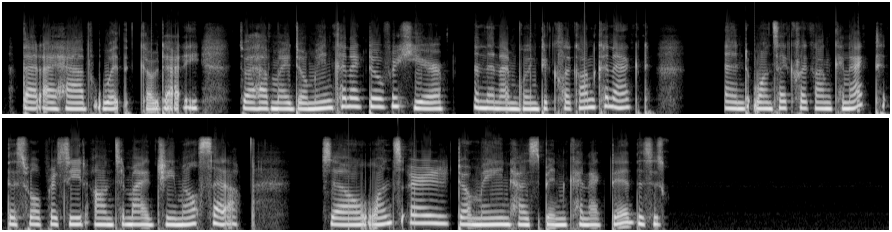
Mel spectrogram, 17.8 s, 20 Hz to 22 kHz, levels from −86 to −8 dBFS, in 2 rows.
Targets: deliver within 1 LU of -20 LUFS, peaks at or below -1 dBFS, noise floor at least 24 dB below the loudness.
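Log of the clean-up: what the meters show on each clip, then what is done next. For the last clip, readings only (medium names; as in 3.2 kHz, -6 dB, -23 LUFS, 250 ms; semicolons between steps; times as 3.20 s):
clipped samples 0.9%; clipping level -13.0 dBFS; dropouts 7; longest dropout 1.3 ms; loudness -22.5 LUFS; peak level -13.0 dBFS; loudness target -20.0 LUFS
-> clip repair -13 dBFS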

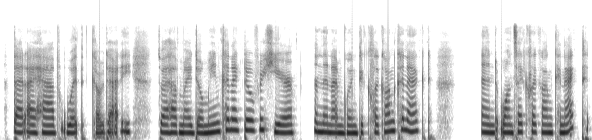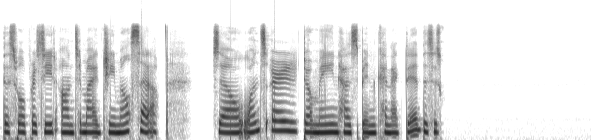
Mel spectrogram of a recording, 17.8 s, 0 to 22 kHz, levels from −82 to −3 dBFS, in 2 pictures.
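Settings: clipped samples 0.0%; dropouts 7; longest dropout 1.3 ms
-> interpolate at 0.84/1.49/5.28/5.82/7.52/12.34/13.00 s, 1.3 ms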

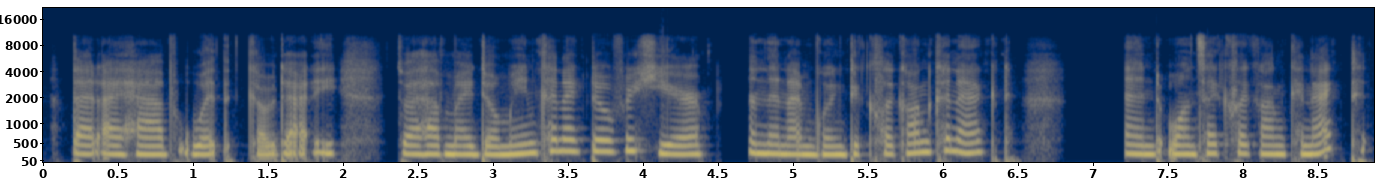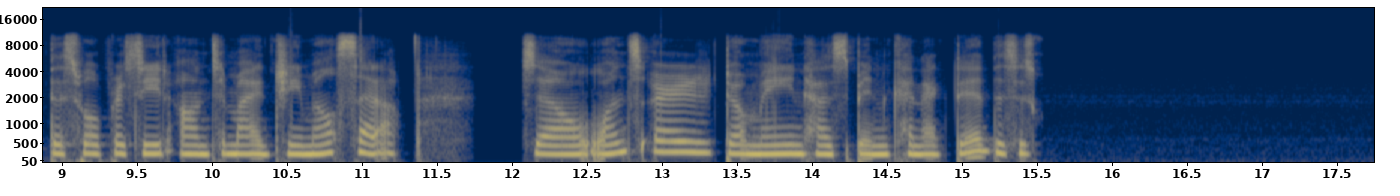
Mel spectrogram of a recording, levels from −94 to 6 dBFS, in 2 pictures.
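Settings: dropouts 0; loudness -22.5 LUFS; peak level -8.5 dBFS; loudness target -20.0 LUFS
-> trim +2.5 dB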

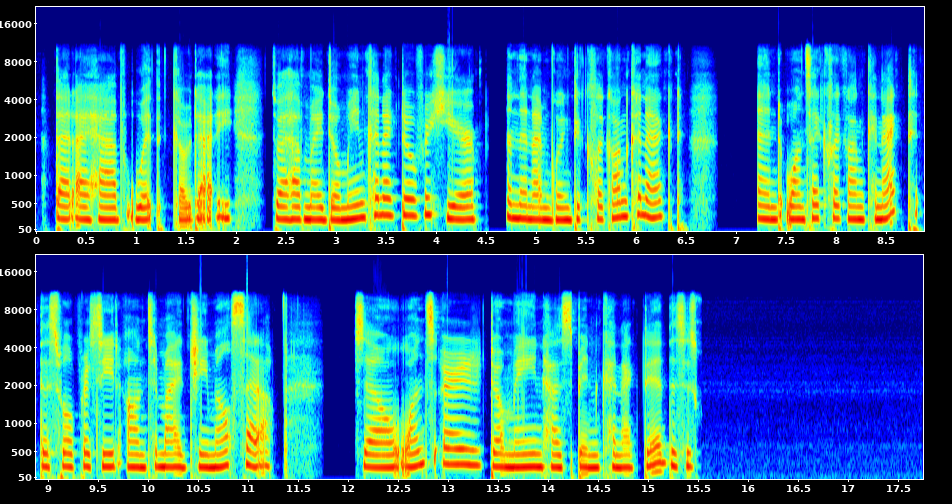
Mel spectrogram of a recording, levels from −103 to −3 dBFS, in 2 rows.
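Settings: loudness -20.0 LUFS; peak level -6.0 dBFS; noise floor -83 dBFS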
